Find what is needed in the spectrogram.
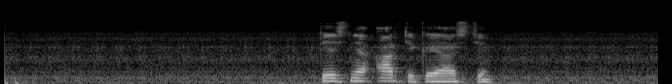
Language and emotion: Russian, neutral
